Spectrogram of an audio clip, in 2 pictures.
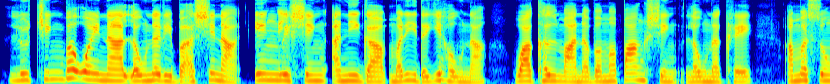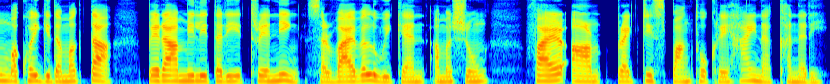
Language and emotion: Manipuri, neutral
